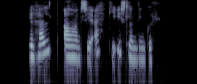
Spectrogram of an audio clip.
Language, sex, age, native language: Icelandic, female, 30-39, Icelandic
